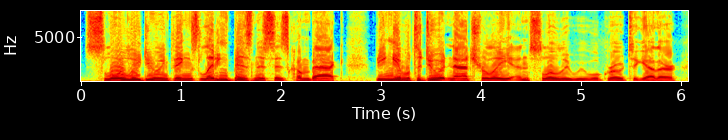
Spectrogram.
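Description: A man's voice: mid-range voice, a little fast, clear, resonant tone, no room sound, low-quality recording. A man co-hosting a podcast in a studio, joking and laughing often in casual chat. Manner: jokey, animated, laughs often. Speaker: podcast co-host.

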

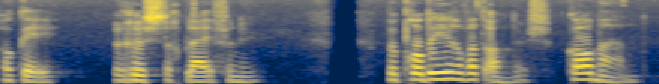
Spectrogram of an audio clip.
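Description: A woman reading a novel aloud and voicing a calm, firm woman who gives orders in a crisis. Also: medium pitch, unhurried, gravelly. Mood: soothing. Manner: steady, commanding.

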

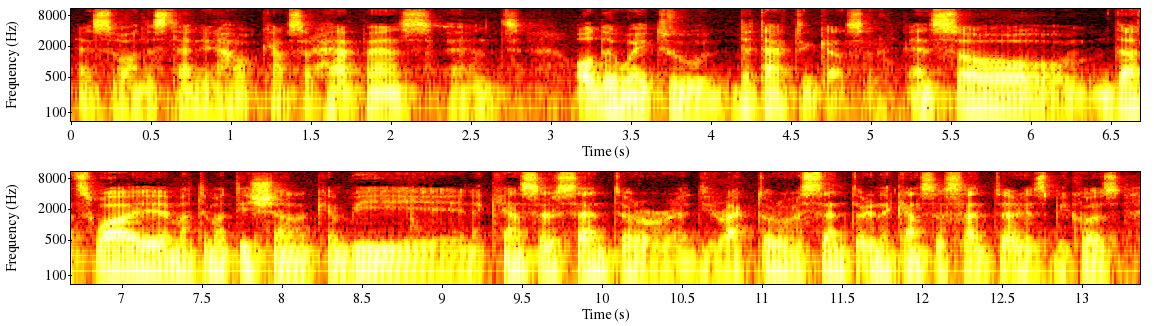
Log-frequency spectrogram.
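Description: A researcher and center director from Italy, speaking with a heavy Italian accent, explains his research in interview answers. His voice is fairly low and fairly bright, and he often fills pauses and restarts sentences, with faint background noise.

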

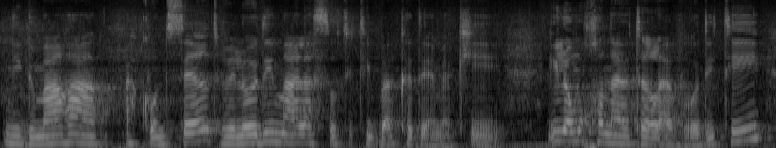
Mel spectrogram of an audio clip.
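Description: A woman's voice: on the low side, darkish tone, a little hiss or hum. A middle-aged woman, a singer and voice teacher, telling her story as an interview guest, vivid and with hesitant fillers. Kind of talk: conversational interview.

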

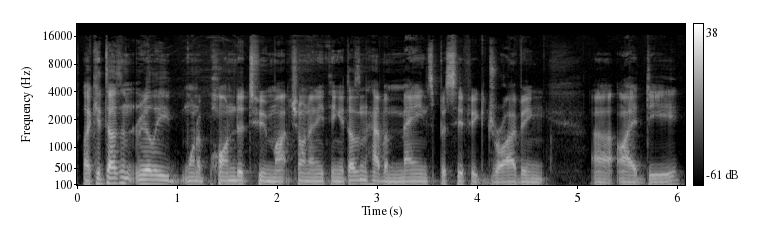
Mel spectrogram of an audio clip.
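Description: A man's voice: low-pitched, steady tone, moderate pace, darkish tone. A man co-hosting a casual film review podcast, rambling and laughing a lot. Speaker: podcast co-host.

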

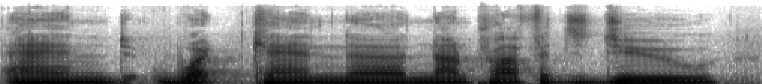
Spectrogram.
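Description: A man's voice: fairly high pitch, flat delivery, dark tone, clear, resonant tone. A man hosting a podcast in a studio, introducing his guest and asking brief questions. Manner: brisk, with short acknowledgements. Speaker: podcast host. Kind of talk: interview.

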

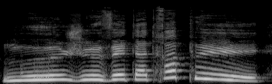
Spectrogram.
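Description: A greedy cow with a drawn-out, mooing voice, slow and raised in pitch, as a man puts her on. The tone is mellow and lively, straight from a storybook. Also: heavily acted.

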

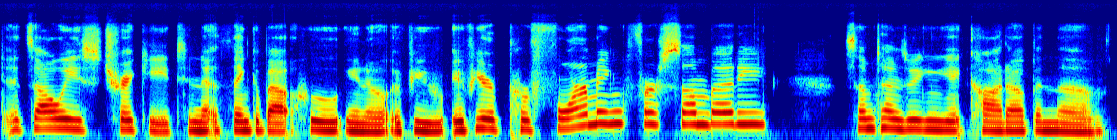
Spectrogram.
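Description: A woman's voice: fairly high pitch, animated, moderate pace, a little mellow, no echo, studio quality. A woman coaching a voice actor on a podcast, giving encouraging feedback and asking questions. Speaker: voice-over coach.

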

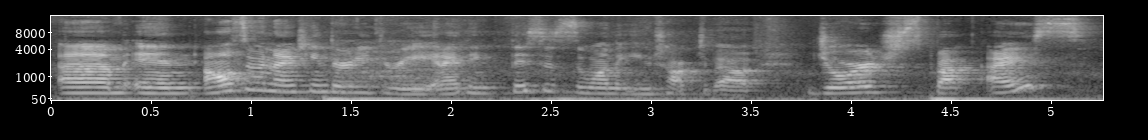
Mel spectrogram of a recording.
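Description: A woman's voice: fairly high pitch, normal speed, a bit bright. A young adult woman co-hosting a podcast, chatting casually and rambling with many fillers and laughing asides. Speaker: podcast co-host. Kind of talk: casual chat. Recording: echoey room, faint noise.

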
